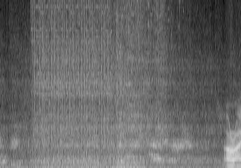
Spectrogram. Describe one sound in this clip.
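An energy gun fires rapid, crackling bolts.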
